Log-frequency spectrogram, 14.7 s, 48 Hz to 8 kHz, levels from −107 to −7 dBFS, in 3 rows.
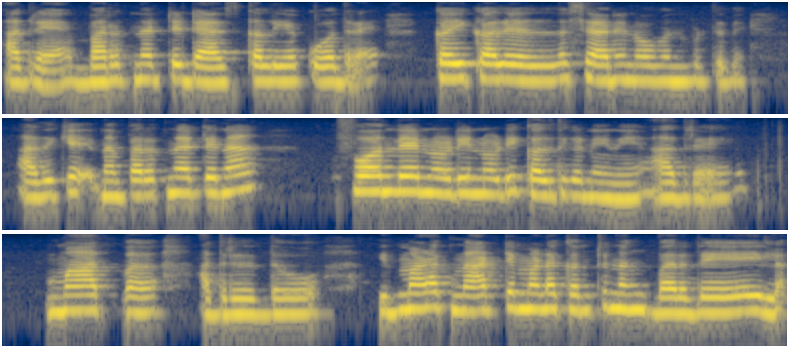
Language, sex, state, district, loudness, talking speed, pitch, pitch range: Kannada, female, Karnataka, Chamarajanagar, -17 LUFS, 120 wpm, 230 Hz, 215-255 Hz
